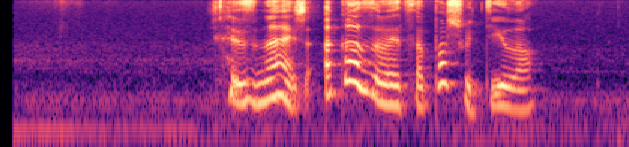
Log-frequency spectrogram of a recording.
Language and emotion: Russian, positive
